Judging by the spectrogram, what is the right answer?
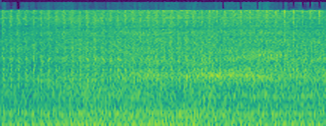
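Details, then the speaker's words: Honda Beat scooter after carbon cleaner treatment, started on the electric starter: after high rpm the IACV opened then closed, and the idle settles into a steady, even putter with no knocks or misses; normal idle. "Oke, IACV bekerja tadi, terbuka terus sudah nutup, RPM sudah kembali normal. Tadi RPM tinggi, udah ya, aman loh."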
